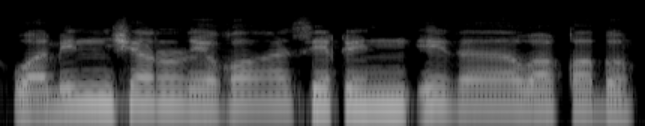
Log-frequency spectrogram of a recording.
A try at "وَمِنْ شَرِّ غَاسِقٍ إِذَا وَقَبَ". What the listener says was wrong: قاف کو اور تھوڑا موٹا کریں. غاسقن قن اذا. ہم یہ آگے پڑھیں گے اگلی کلاسز میں، لیکن ابھی سے آپ کو بتا دیتا ہوں وہ من نہیں ہے. وہ آواز کو ناک میں جانا چاہیے یہاں پہ. وہ شرری.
